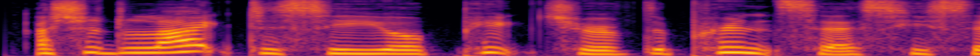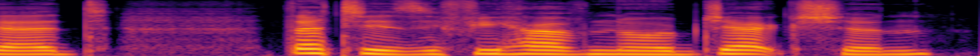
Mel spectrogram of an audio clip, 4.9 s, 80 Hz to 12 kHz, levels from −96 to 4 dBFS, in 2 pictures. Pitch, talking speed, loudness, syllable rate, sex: 230 Hz, 220 wpm, -17 LUFS, 5.7 syllables/s, female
